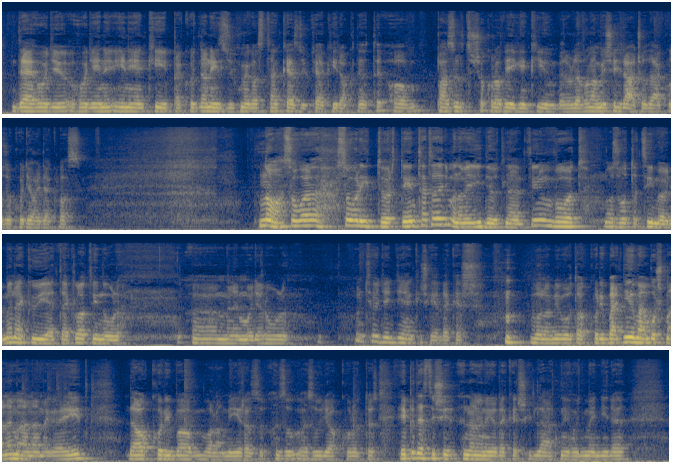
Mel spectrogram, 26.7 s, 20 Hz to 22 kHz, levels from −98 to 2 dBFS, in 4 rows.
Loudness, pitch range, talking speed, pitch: -27 LUFS, 130-150 Hz, 200 wpm, 135 Hz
